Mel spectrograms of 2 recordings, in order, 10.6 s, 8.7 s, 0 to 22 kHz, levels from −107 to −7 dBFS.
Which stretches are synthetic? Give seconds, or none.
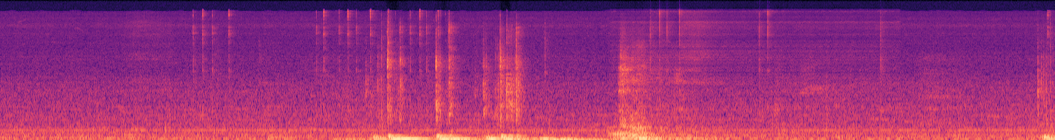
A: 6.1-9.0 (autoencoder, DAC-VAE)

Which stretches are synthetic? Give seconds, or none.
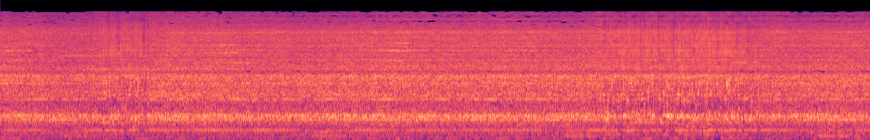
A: 1.0-1.5 (vocoder, BigVGAN v2); 6.0-7.6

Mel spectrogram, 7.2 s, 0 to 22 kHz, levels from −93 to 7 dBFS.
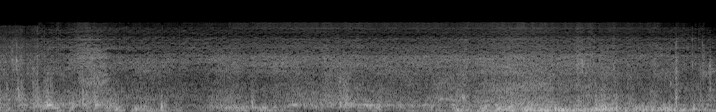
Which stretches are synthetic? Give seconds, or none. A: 2.3-6.6 (autoencoder, DAC-VAE)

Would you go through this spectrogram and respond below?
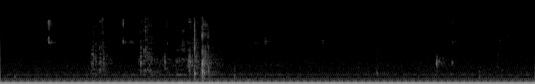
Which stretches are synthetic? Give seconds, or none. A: none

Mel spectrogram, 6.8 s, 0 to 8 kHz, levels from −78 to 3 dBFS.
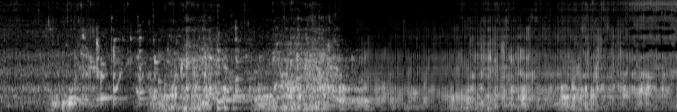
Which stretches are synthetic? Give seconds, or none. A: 3.6-6.8 (vocoder, BigVGAN v2)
